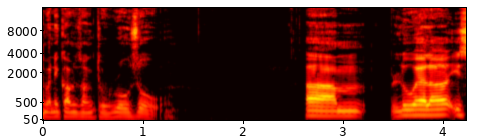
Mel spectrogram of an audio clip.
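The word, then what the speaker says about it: Roseau: are you I'm fine how do you pronounce the name of this city Roso Roso Roso okay all right guys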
